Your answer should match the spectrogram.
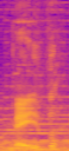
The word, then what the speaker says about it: Maeve: Maeve. Maeve as in Maven.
